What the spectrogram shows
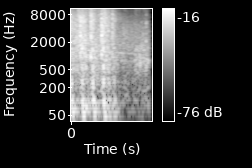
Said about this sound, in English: Machine gun's rolling up on him though.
